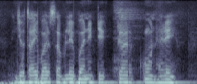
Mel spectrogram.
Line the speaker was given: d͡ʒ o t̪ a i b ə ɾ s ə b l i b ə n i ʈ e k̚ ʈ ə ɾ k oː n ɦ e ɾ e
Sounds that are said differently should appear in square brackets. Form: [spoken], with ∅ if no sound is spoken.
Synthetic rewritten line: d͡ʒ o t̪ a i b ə ɾ s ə b l [e] b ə n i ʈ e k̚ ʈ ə ɾ k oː n ɦ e ɾ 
